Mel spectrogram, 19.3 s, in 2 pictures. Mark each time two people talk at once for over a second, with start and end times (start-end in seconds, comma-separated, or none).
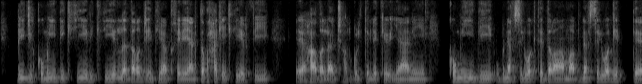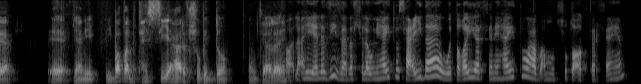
none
